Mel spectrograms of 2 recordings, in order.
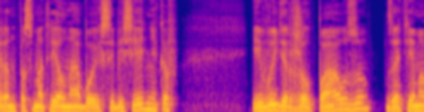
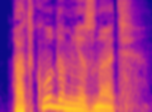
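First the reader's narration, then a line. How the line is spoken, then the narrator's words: Sighing. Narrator (Russian): вздохнул Бокс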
